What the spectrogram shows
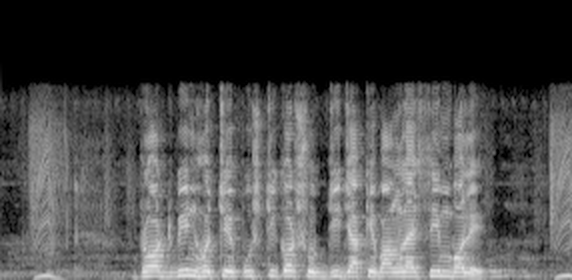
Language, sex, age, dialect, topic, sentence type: Bengali, male, 46-50, Standard Colloquial, agriculture, statement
